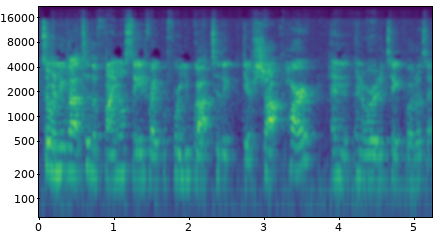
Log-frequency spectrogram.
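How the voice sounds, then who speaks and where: A woman with a New York accent speaks at a moderate pace with lively intonation, over noticeable background noise and audible room echo. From New York, the Bronx. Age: young. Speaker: college student. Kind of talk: casual chat.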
